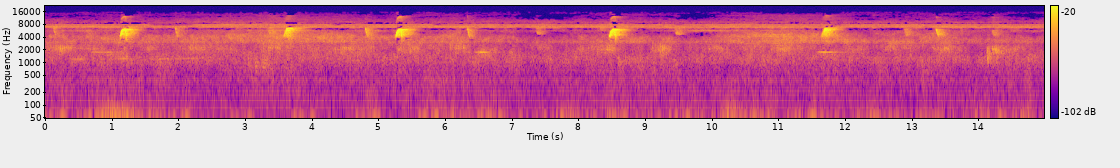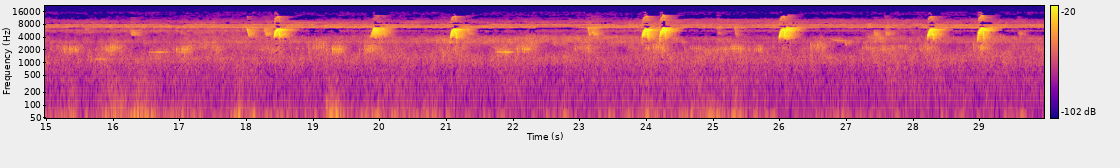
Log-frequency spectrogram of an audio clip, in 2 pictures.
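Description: Short, sharp bird chirps repeated every second or two, coming more often in the second half, over a steady high-pitched insect drone.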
